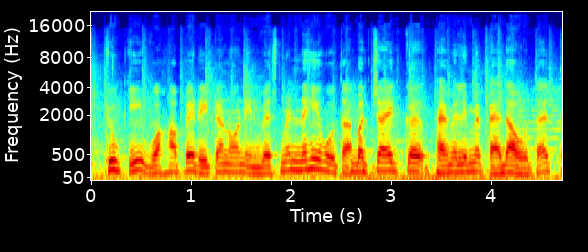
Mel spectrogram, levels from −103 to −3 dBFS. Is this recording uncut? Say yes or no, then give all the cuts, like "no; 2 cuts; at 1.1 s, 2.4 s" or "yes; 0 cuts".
no; 1 cut; at 2.6 s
